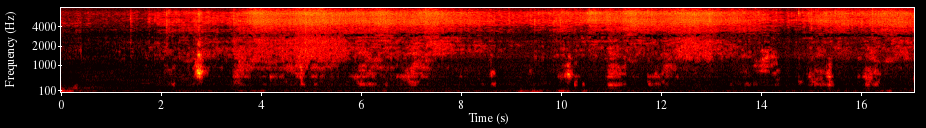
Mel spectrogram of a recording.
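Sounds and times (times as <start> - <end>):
rice frying in oil: 0.0 - 17.0
metal spatula scraping pan: 2.7 - 8.7, 9.4 - 17.0.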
